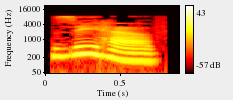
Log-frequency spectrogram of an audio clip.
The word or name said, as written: zehave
